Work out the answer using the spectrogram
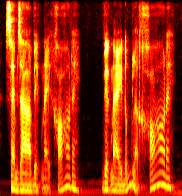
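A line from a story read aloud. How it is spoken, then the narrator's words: Sighing. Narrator (Vietnamese): Lão Ba Quân thở dài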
